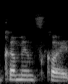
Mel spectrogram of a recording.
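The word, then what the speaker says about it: Kamianske: Kamianski, esse é o nome da cidade? Sim, e pode ser pronunciado como Kamenskoye também.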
